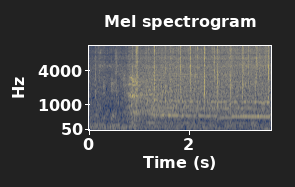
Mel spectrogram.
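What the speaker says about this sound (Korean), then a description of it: "종이가 이렇게 널브러져 있길래 뭔가 싶었는데 이렇게 해가지고 박수 치는 거예요" Basketball crowd at a Bayern Munich versus Würzburg game in a German arena, clapping with paper sheets: a steady, loud crowd roar with crisp repeated slaps and cheering, plus someone talking over it.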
